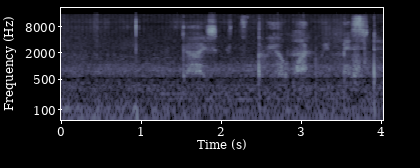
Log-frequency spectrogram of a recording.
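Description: A person whispering a few short phrases from about a second and a half in, with a small click just before.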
